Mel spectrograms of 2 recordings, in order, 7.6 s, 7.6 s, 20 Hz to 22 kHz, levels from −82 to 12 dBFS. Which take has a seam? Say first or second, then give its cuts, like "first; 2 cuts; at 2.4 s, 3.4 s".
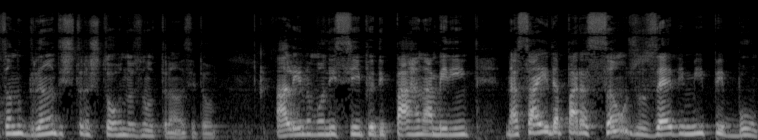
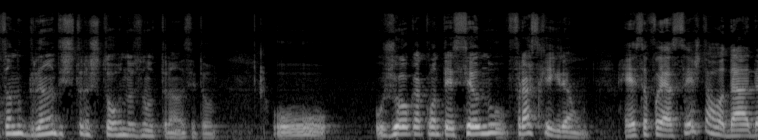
second; 2 cuts; at 2.6 s, 6.1 s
